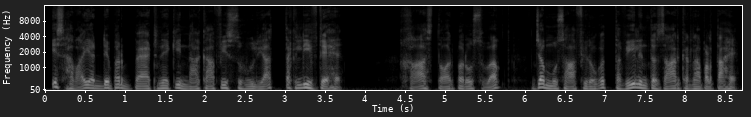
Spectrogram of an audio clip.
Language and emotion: Urdu, disgusted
